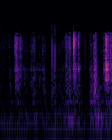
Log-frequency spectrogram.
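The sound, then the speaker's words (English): A door chain rattles and scrapes as it is slid free, followed by the clunk and creak of a door being opened, a few uneven metallic bursts with no voices. “Take the chain off the door and let me in.”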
